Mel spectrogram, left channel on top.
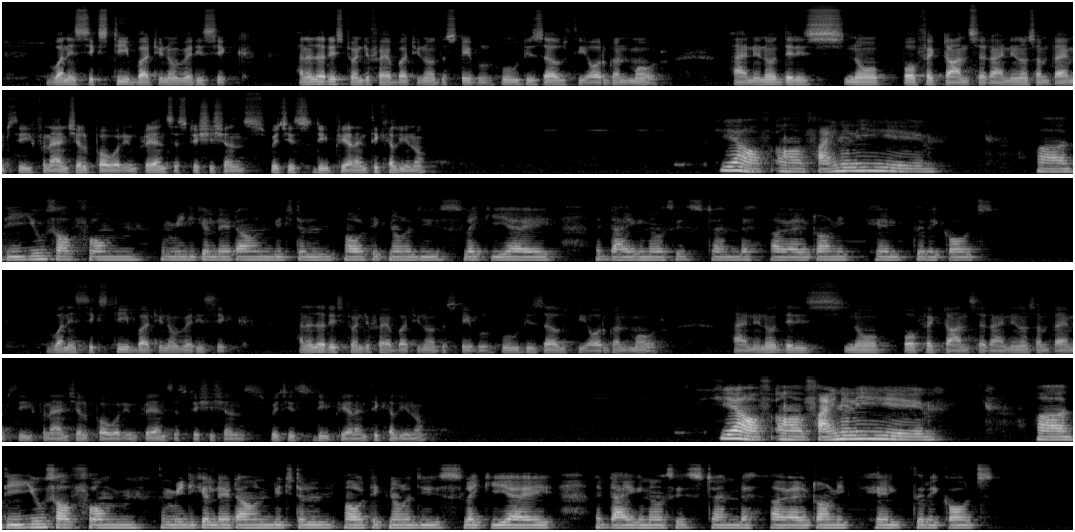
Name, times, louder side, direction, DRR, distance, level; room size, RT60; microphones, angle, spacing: voice 1, 0.4-2.4 3.0-6.6 7.3-15.0 17.4-17.5, left 5 dB, 80° left, 0.8 m, -28 dB
voice 2, 17.8-20.1 20.5-20.6 21.1-31.4, right 5 dB, 90° right, 0.7 m, -24 dB
25.0 x 16.0 x 3.4 m
head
